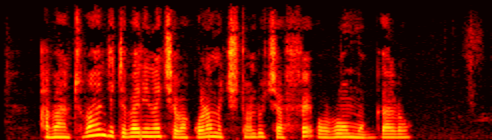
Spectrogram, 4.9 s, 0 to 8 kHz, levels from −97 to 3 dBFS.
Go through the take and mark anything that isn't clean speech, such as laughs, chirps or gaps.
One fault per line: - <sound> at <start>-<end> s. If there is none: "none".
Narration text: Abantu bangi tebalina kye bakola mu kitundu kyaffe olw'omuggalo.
none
